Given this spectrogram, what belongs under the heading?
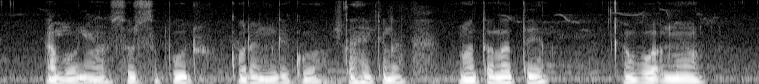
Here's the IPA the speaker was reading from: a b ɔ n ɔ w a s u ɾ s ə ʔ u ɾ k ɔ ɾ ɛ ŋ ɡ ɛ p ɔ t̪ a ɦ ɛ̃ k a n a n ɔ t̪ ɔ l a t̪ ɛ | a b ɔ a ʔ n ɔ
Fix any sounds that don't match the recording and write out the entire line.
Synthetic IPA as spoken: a b ɔ n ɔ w a s u ɾ s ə p u ɾ k ɔ ɾ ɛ n ɡ ɛ k ɔ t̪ a ɦ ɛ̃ k a n a n ɔ t̪ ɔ l a t̪ ɛ | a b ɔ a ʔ n ɔ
